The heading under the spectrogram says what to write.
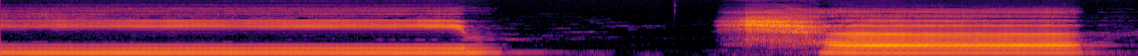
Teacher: हा को हलक से निकालेंगे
